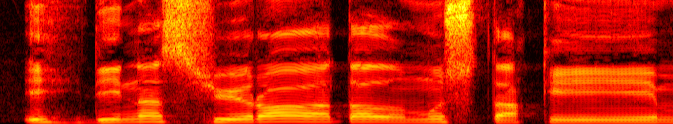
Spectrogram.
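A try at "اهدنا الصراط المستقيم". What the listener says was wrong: Gak usah shi. Gak usah bibirnya maju. Karena kalau bibirnya maju menjadi sya. Ihdinas siratal mustaqim. Jangan si, tapi si.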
